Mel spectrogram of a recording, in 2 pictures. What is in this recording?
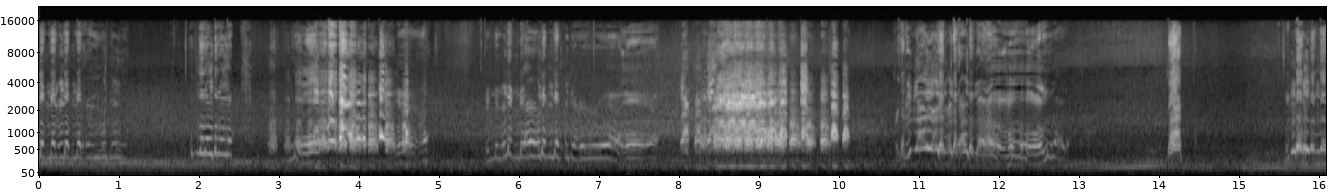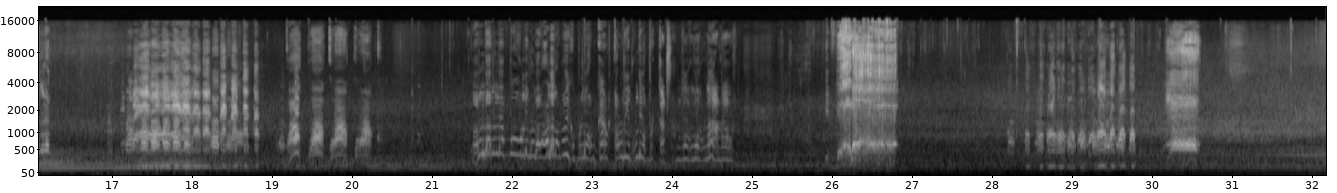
a very funny recording with some ducks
